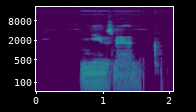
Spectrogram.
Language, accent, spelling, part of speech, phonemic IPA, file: English, Canada, newsman, noun, /ˈn(j)uːzmæn/, En-ca-newsman.ogg
- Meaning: A male reporter; a male person in the profession of providing news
